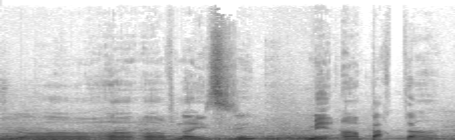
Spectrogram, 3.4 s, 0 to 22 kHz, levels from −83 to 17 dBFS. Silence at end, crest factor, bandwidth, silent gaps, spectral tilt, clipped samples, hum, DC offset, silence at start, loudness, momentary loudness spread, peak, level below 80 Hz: 0 s; 14 dB; over 20 kHz; none; -5.5 dB/octave; under 0.1%; none; under 0.1%; 0 s; -15 LUFS; 4 LU; 0 dBFS; -36 dBFS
